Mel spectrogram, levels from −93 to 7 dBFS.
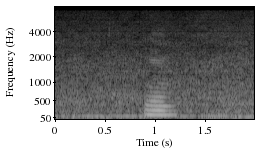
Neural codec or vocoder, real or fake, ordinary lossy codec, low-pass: codec, 44.1 kHz, 7.8 kbps, DAC; fake; none; 7.2 kHz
